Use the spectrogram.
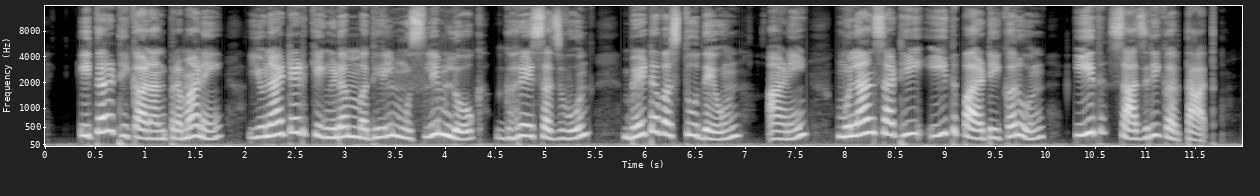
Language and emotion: Marathi, neutral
